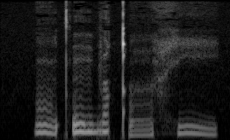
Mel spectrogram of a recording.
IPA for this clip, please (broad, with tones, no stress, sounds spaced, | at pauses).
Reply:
ɔ̃˥˩ kʼ ũ˥ b u˥ qʼ ɑ̃˩˧ h i˥˩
